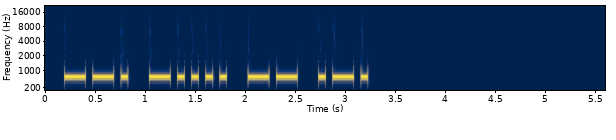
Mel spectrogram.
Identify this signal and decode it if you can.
Morse code, heard as a keyed tone, about 17 wpm, 700 Hz. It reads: G6MR
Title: DXCC-100 Call Signs - 4 Characters - 17wpm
